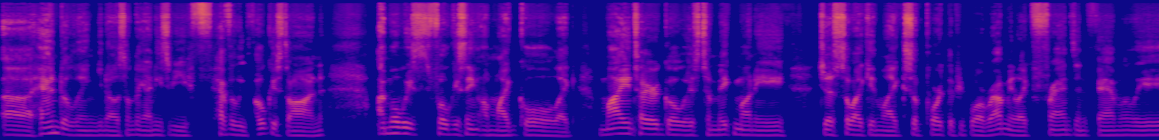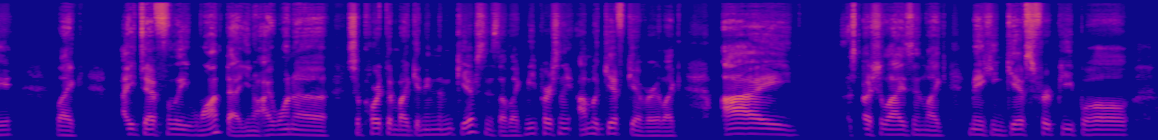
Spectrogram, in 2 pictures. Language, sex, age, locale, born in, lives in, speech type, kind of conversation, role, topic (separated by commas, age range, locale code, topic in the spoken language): English, male, 20-24, en-US, United States, United States, conversation, unstructured, none, What is your strategy for setting and achieving personal goals?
